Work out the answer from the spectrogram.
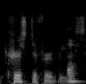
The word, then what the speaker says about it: Christifer Beast: It's Christopher Beast. I see. It's spelled Christifer Beast. Okay, Christopher Beast.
